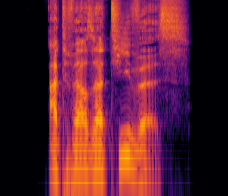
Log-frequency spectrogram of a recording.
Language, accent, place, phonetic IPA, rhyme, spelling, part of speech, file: German, Germany, Berlin, [atvɛʁzaˈtiːvəs], -iːvəs, adversatives, adjective, De-adversatives.ogg
- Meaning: strong/mixed nominative/accusative neuter singular of adversativ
